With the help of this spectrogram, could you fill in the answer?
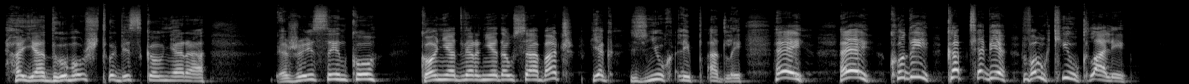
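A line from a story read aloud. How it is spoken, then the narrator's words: Loud voice over wind. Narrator (Belarusian): Голас Тамашоў гучна разыходзіўся з ветрам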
